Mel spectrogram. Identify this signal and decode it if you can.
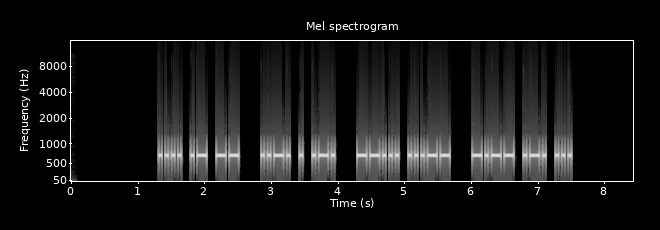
Morse code, heard as a keyed tone, about 25 wpm, 700 Hz. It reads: HAM FER 73 YRS
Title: Practice QSO - Exchange 3 - More Info - 25wpm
